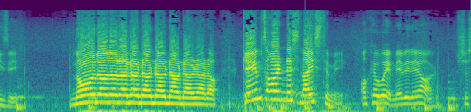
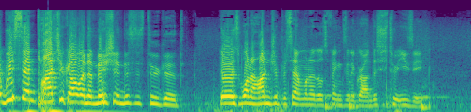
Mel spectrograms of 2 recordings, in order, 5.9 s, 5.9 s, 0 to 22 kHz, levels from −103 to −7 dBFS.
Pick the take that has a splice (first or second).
second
